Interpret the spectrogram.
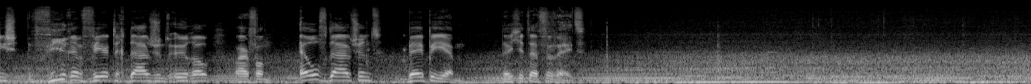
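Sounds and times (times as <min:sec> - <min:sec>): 
speech: 0:00.0 - 0:06.0
CVT hybrid car engine humming while accelerating, heard from inside: 0:00.0 - 0:10.2
road rumble: 0:00.0 - 0:10.2.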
